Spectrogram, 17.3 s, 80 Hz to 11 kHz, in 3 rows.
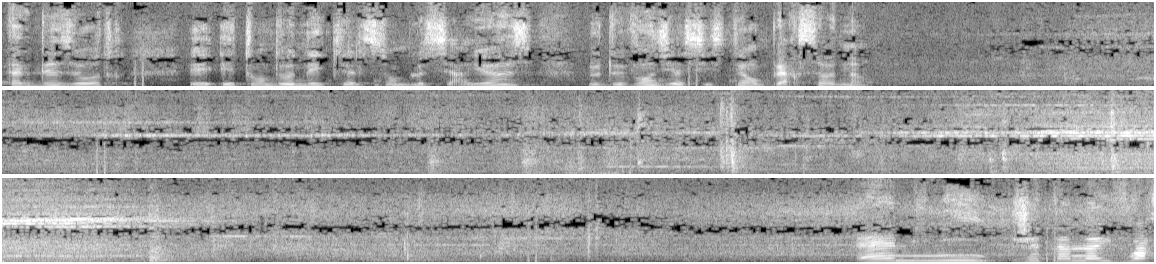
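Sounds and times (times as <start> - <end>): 
speech: 0.0 - 4.6, 16.7 - 17.2
metro train carriage in motion rattling: 4.0 - 15.3
faint high whine overhead: 4.3 - 17.2
wheels clunking over rail joints: 5.0 - 15.1.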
